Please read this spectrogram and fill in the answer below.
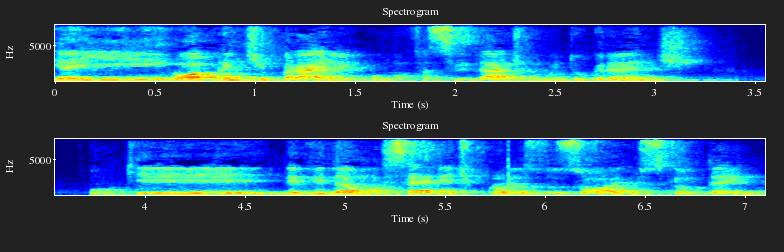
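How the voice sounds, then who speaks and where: A man with a mineiro accent speaks at a high pitch. Noticeable background noise and audible room echo are present. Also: ordinary pitch variation, moderate pace. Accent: non-carioca, mineiro. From Minas Gerais, Belo Horizonte region, Brazil. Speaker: sign language interpreter. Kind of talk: casual interview. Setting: online live stream.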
